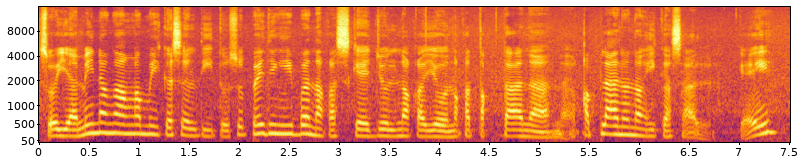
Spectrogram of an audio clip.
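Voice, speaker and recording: A woman speaks loudly with lively intonation. Noticeable background noise is present. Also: medium pitch for a woman, moderate pace. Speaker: tarot reader. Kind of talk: tarot reading. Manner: cannot speak loudly; casual, chatty with fillers.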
